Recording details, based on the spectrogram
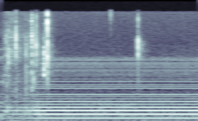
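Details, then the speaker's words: Generic wall-wart power adapter near guitar effects pedal wiring and tip: constant buzzy hum with stacked steady tones entering the signal chain from the adapter and its wires; power supply hum. "all right you can hear how noisy that is so a lot of noise coming from the wall and from the wires as well"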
